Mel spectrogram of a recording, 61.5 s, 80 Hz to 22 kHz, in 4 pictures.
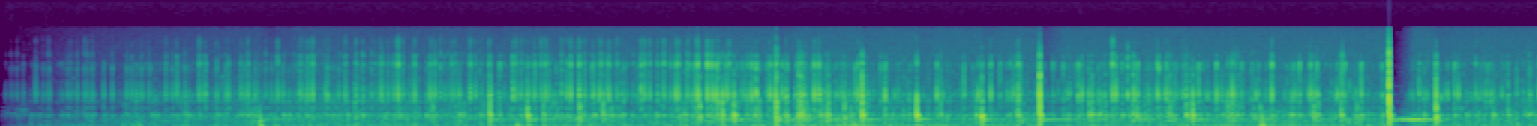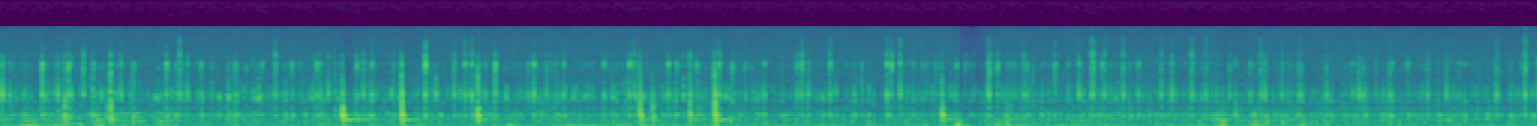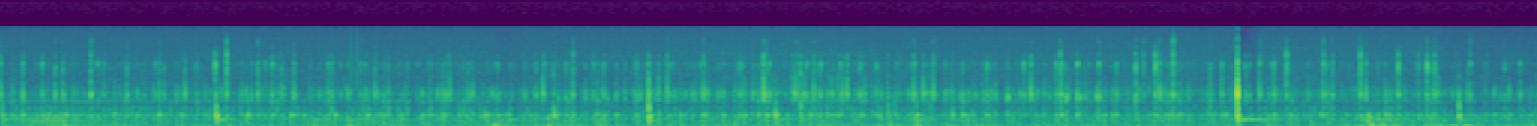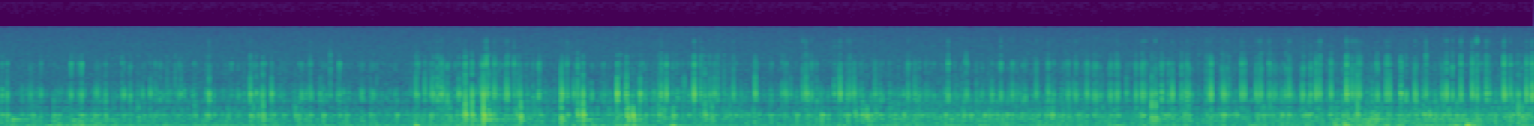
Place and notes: Bogart Hall, Ithaca, NY, USA - Icicle Drip (hydrophone)
Ice formation recorded a contact mic with a drill bit attachment.
Tompkins County, New York, United States, 17 February 2021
